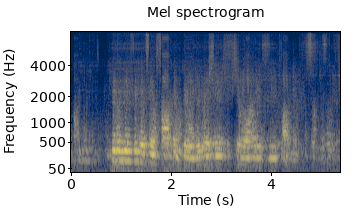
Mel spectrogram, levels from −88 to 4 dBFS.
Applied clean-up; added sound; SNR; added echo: neural separator model SepFormer DNS4.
